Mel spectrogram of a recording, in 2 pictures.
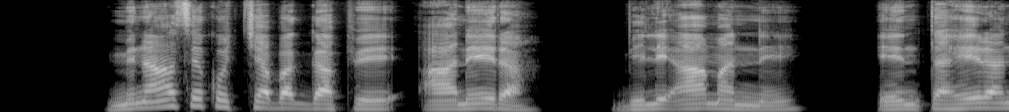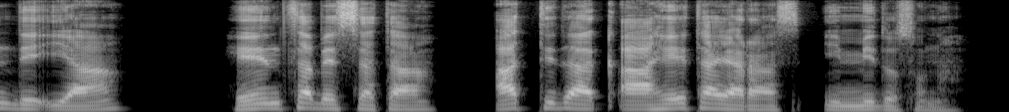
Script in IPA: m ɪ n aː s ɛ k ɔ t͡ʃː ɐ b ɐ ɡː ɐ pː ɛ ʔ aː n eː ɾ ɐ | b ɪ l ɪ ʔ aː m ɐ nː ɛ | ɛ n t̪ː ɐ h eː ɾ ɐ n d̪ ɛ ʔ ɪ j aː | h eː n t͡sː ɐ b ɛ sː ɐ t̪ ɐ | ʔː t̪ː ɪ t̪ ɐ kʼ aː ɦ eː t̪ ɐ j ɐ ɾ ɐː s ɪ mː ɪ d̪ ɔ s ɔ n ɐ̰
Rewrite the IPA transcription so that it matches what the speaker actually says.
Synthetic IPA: m ɪ n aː s ɛ k ɔ t͡ʃː ɐ b ɐ ɡː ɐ pː ɛ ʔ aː n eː ɾ ɐ | b ɪ l ɪ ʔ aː m ɐ nː ɛ | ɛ n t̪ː ɐ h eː ɾ ɐ n d̪ ɛ ʔ ɪ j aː | h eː n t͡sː ɐ b ɛ sː ɐ t̪ ɐ | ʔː t̪ː ɪ d̪ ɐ kʼ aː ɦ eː t̪ ɐ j ɐ ɾ aː s ɪ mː ɪ d̪ ɔ s ɔ n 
